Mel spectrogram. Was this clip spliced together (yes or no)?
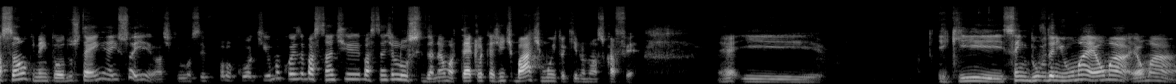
no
